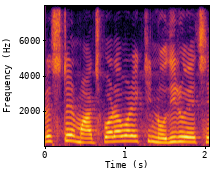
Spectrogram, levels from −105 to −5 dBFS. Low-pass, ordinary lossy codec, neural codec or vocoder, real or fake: none; none; none; real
